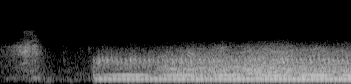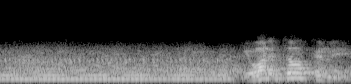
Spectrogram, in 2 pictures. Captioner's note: machinery Humming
